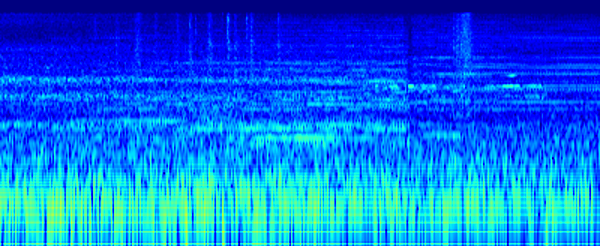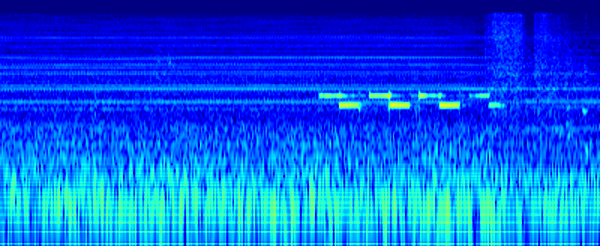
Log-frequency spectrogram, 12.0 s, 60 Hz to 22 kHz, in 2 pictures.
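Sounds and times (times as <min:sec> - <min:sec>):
electrical hum and whine: 0:00.0 - 0:12.0
two-tone electronic beeping: 0:04.9 - 0:05.6, 0:09.1 - 0:11.3.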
